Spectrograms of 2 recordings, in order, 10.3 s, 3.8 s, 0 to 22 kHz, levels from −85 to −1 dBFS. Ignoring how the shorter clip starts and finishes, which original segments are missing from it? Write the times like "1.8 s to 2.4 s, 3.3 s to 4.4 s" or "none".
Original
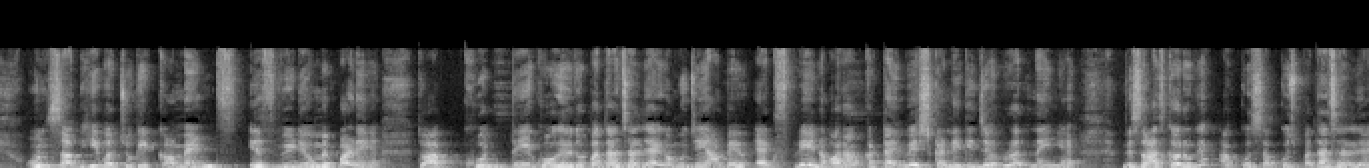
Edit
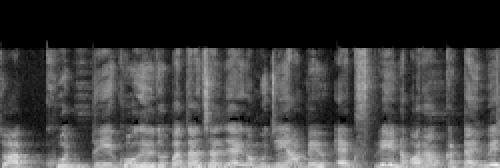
none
